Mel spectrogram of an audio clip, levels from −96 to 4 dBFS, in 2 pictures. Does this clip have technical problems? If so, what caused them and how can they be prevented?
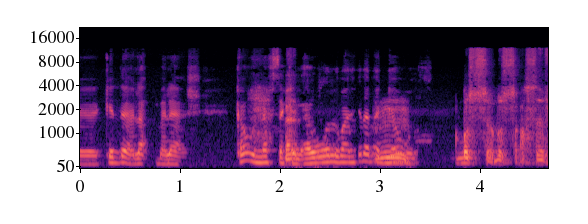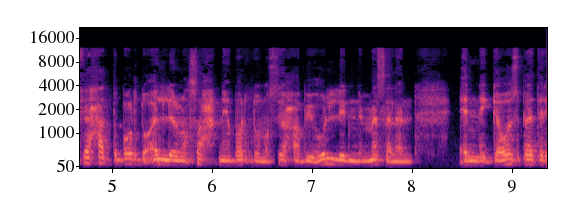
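Yes. A loudspeaker on the far end likely let its echo canceller miss part of what its microphone picked up, so an echo leak came back to this side as a delayed copy of the speech, about 317 ms behind. A faint scrap appears at 2.39 to 2.44 s, roughly 40 dB down, and a clearer stretch at 3.34 to 3.55 s, around 25 dB below the speech. A headset, or a canceller with a longer tail and better loudspeaker-to-microphone isolation, would prevent it.

Around 3.38 to 3.49 s both sides were likely talking, and the echo canceller likely could not separate the near talker from the returning echo, so it turned everything down. This is speech suppressed in double talk: the speech dips by roughly 10 dB at its deepest, for about a tenth of a second in total, overlapping the stronger echo burst. Better double-talk detection, or removing the echo at its source with a headset, would keep the talker from being ducked.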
